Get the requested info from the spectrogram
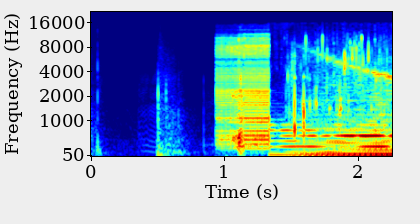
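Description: A few faint short clicks, then about a second in a loud buzzing electronic burst that gives way to a droning synthesizer music bed with a long falling pitch sweep.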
